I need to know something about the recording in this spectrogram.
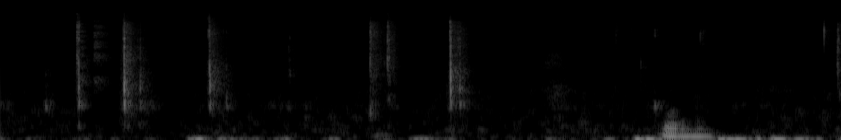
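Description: Typing on a computer keyboard: a handful of separate keystrokes at irregular spacing over the first two and a half seconds.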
